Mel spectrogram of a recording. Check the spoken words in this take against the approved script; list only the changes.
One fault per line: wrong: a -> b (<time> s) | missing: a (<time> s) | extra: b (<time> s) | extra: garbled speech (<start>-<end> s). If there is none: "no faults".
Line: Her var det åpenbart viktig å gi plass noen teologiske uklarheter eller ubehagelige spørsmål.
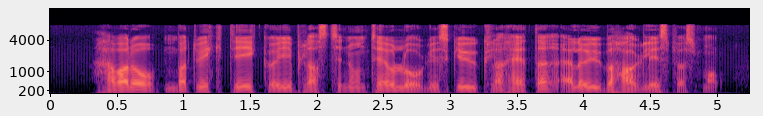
extra: ikke (1.5 s)
extra: til (2.1 s)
